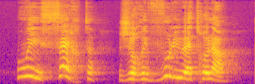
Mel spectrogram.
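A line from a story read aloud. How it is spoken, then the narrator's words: Exclaiming. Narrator (French): s'écria Robert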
